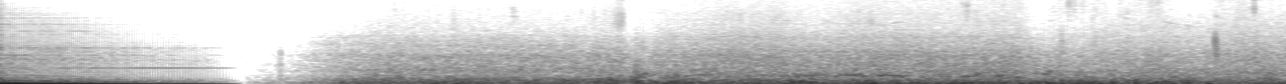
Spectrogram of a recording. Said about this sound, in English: We're standing in the middle of an enormous wind turbine farm, which stretches as far as the eye can see in the middle of the Great Plains in West Texas.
